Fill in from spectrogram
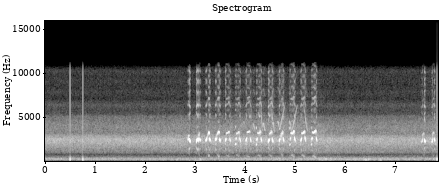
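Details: Female osprey at the Hellgate nest, 6 June 2016 around 4 pm on a 93-degree day, fussing to be fed while her mate is on the nest with eggs: a burst of about a dozen sharp, high, rapid chirps, then one more, over steady hiss.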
